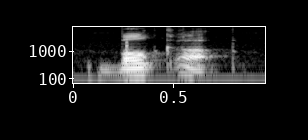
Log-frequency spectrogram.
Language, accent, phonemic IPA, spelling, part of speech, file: English, US, /ˌbʌlk ˈʌp/, bulk up, verb, En-us-bulk up.ogg
- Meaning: 1. To gain weight 2. To increase the weight of 3. To train the body with a high-calorie diet and intense weightlifting in order to increase the overall mass of the body, especially the muscles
